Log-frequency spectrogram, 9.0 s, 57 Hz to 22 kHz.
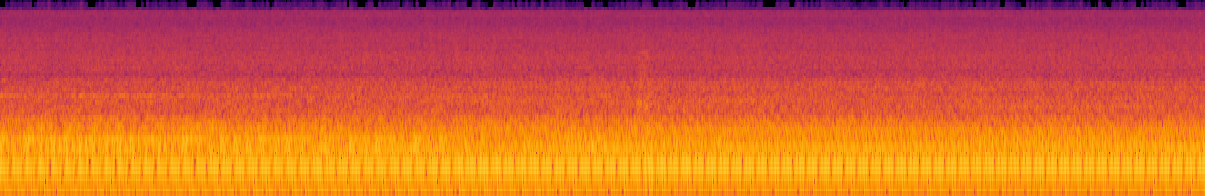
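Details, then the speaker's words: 2011 Ford Mustang GT 5.0 Coyote with Roush exhaust, first start in a garage after replacing all rod bearings (King) and rod bolts to cure a light tick and knock: deep, steady idle with no tick or knock; repair successful. "so indeed the tick was gone"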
